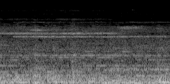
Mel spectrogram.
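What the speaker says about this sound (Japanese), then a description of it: "戻ってきたこちらの電車" JR local train bound for Tennoji pulling into a platform at Osaka Station, steel wheels squealing loudly over a heavy rolling rumble that fills the whole stretch.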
